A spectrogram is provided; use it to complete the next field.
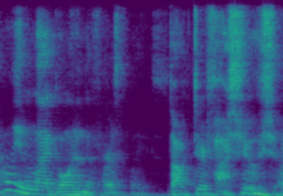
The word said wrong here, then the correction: Fauci: I fucking murdered this guy's name. How would you say that? Well, Dr. Fauci. Fauci.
